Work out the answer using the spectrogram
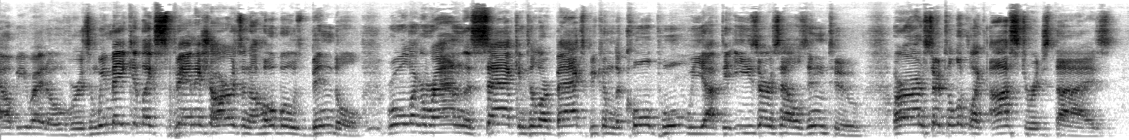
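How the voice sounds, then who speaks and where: A man's voice: high-pitched, fairly bright tone. A man in his twenties performing spoken word poetry on a small club stage, with a rhythmic, punchy delivery broken by chatty asides. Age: 20s. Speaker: performance poet. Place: small club stage with band gear behind. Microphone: stand mic, filmed from the back of the room. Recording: roomy distant live club recording.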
